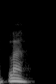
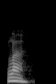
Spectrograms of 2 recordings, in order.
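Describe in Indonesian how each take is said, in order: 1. Vokalnya diucapkan pendek dan terpotong. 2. Vokalnya diucapkan pendek dan terpotong.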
